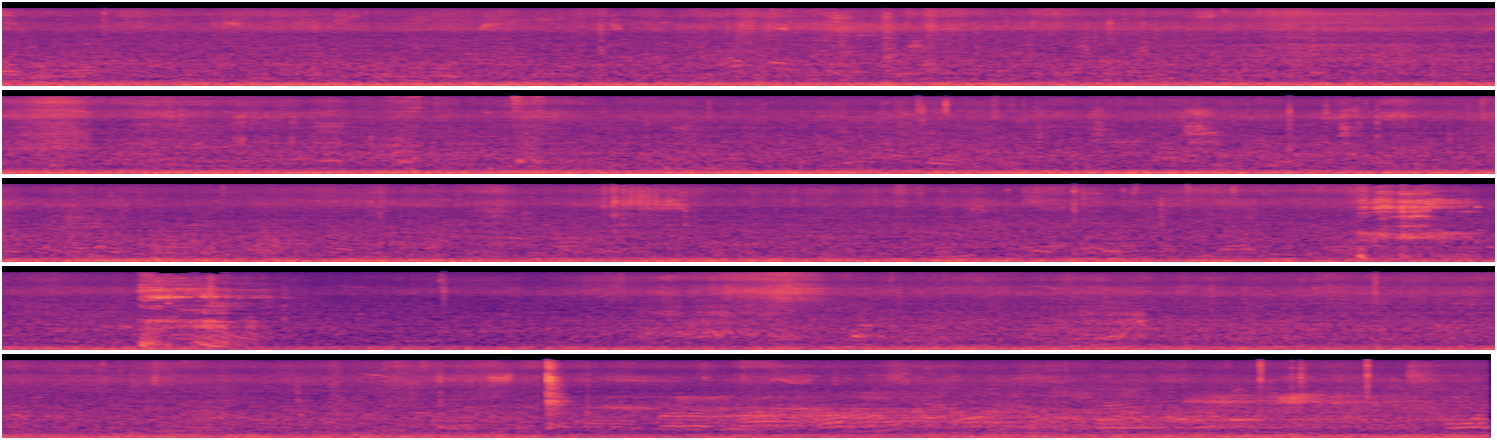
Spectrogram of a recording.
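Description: A horse's hooves thud on soft ground at a canter.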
